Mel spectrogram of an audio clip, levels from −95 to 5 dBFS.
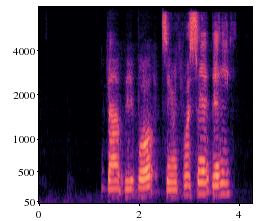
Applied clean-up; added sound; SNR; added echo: neural mask model DeepFilterNet 3.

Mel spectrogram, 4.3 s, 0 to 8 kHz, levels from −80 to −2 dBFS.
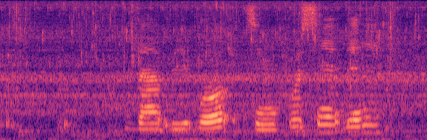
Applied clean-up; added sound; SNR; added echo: none; Water tap, faucet; 6 dB; reverberation time 0.2 s.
